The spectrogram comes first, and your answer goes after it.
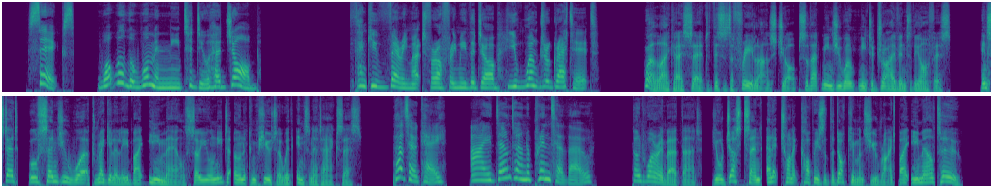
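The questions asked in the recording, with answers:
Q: What will the woman need to do her job?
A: A computer with internet access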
